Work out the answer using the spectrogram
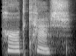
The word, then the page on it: hard cash: British English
